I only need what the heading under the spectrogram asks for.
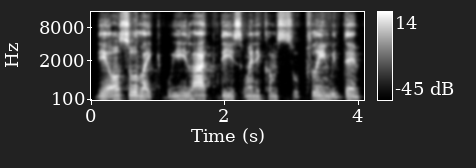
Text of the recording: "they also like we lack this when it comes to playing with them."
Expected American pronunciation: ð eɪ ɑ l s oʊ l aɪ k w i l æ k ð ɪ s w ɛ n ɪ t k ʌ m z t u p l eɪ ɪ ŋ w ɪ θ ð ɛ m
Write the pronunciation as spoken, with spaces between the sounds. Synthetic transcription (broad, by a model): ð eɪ ɑ l s oʊ l aɪ k w i l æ k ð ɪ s w ɛ n ɪ t k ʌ m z t u p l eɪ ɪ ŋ w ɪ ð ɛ m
